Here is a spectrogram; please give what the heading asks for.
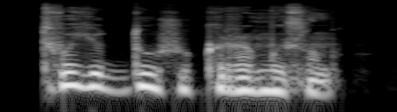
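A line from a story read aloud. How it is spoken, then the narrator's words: Breathless exclamation, daring young man. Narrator (Russian): выдохнул удалец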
